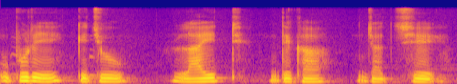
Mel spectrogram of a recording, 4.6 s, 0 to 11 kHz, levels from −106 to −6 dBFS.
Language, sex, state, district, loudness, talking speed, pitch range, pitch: Bengali, male, West Bengal, Cooch Behar, -17 LUFS, 65 wpm, 120-140 Hz, 125 Hz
